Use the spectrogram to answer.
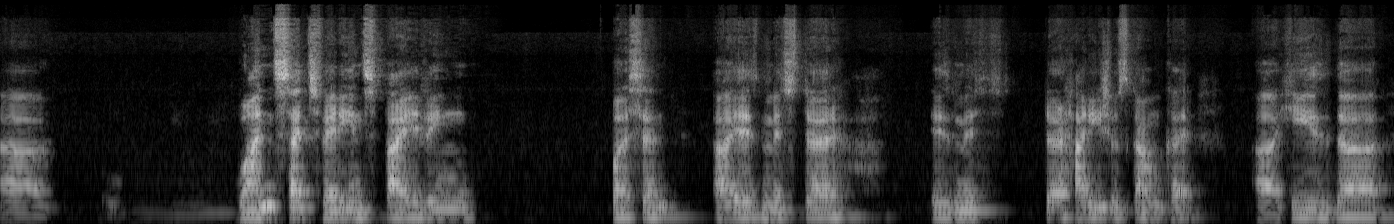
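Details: Real, self-identified stuttering in a male podcast host who stutters and belongs to a stammering association; finding: stuttering.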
